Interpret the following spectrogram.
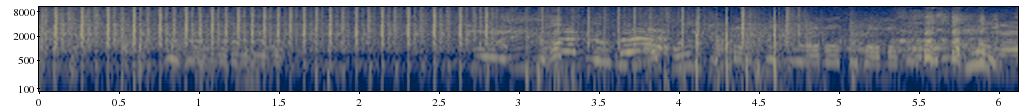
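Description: Paintball markers firing in a rapid, evenly spaced string that stops about three seconds in, followed by scattered single shots and players shouting.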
